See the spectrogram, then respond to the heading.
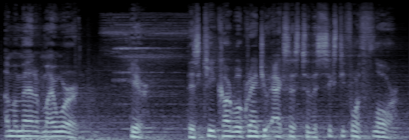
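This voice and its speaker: A man acting as a world-weary company insider in a video game drama. His mid-pitched voice carries long reverb, with clear music behind it. He sounds pragmatic. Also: steady tone, moderate pace, natural voice. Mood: businesslike, wary. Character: world-weary male corporate insider, pragmatic reluctant helper.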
